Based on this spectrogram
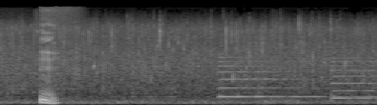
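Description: Steady rain pattering on a surface, an even hiss that runs throughout, with a soft low thump near the start and faint sustained tones entering in the second half.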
